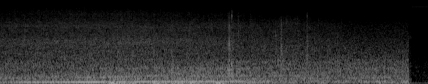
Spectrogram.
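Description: Large V8 SUV driving past on a street: low engine rumble with tyre and road noise, swelling about one to two seconds in.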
